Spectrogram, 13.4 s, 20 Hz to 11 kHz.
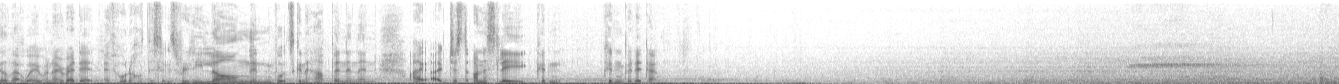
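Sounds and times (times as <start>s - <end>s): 
train rumbling along a railway track: 0.0s - 13.3s
speech: 0.2s - 6.9s.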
